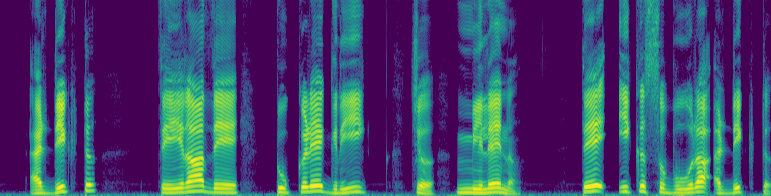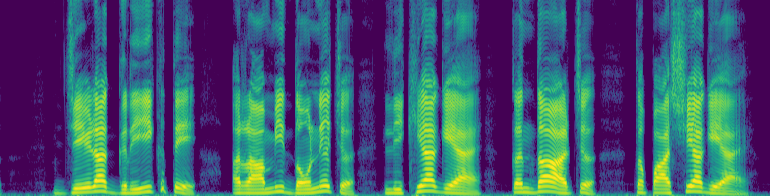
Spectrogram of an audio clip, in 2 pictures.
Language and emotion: Dogri, neutral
